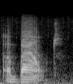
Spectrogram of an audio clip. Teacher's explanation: line where it identifies English as a stressed timed language now a stress time language contains syllables that run for different lengths of time such as in the word about where the second syllable lasts longer than the first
